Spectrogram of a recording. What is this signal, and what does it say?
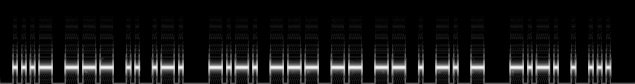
Morse code, heard as a keyed tone, about 27 wpm, 800 Hz. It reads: VOIR COMMENT CES
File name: FRANCAIS TEXTE CLAIR 2 VITESSE 26 MOTS MINUTES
